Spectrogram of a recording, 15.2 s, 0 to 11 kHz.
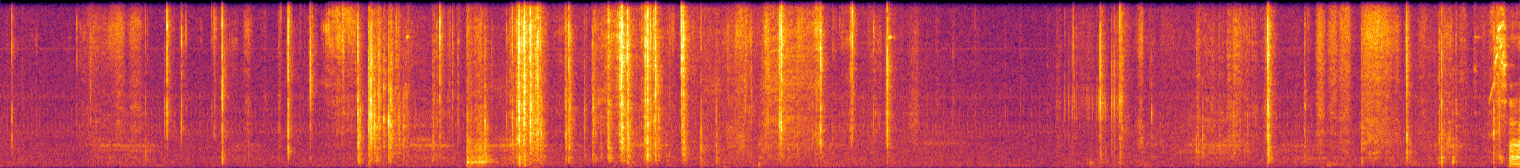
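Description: Scissors snipping paper while making a 6 x 4 chalk mini album, a run of close, crisp cuts and crackles in two bursts with a pause between, a voice talking through the crafting.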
